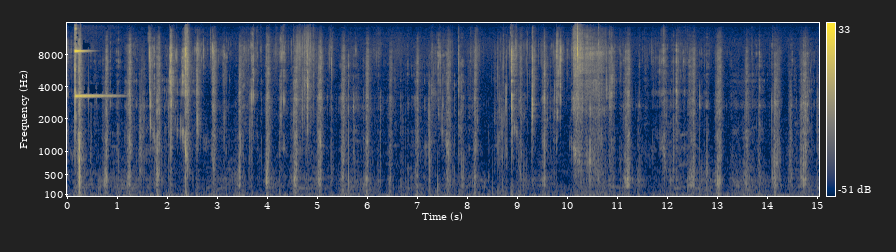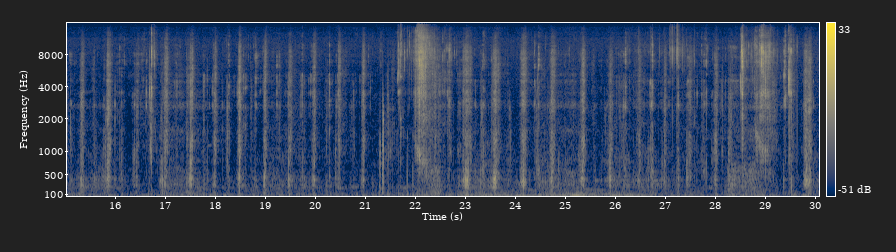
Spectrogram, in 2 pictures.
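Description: A person biting and chewing crunchy fried pakoda fritters close to the microphone: many short, sharp crunches with chewing between them. A brief steady tone sounds right at the start.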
